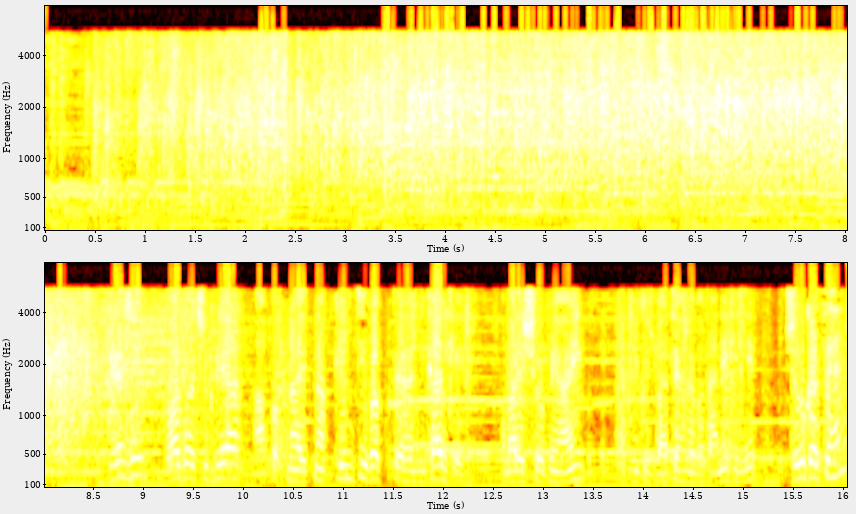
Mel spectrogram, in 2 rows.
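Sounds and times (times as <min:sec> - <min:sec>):
audience applause: 0:00.0 - 0:09.0
music: 0:00.0 - 0:16.0
speech: 0:08.8 - 0:16.0.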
